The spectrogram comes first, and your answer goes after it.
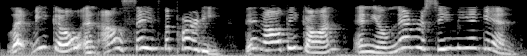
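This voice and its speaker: A woman's voice: very high-pitched, very animated, normal speed, a little hiss or hum, voice pushed up, low-quality recording. A woman doing a tiny sly leprechaun with a lilt. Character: tiny mischievous male leprechaun.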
